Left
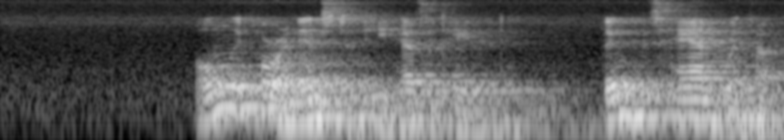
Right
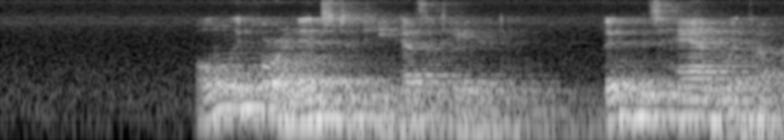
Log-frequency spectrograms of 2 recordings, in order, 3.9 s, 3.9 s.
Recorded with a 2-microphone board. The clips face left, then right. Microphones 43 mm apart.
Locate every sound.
1.0 s a man speaking: 15° left (ahead or behind), 2.5 m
